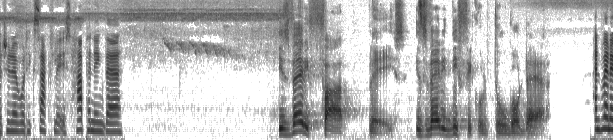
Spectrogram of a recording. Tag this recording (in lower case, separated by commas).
speech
